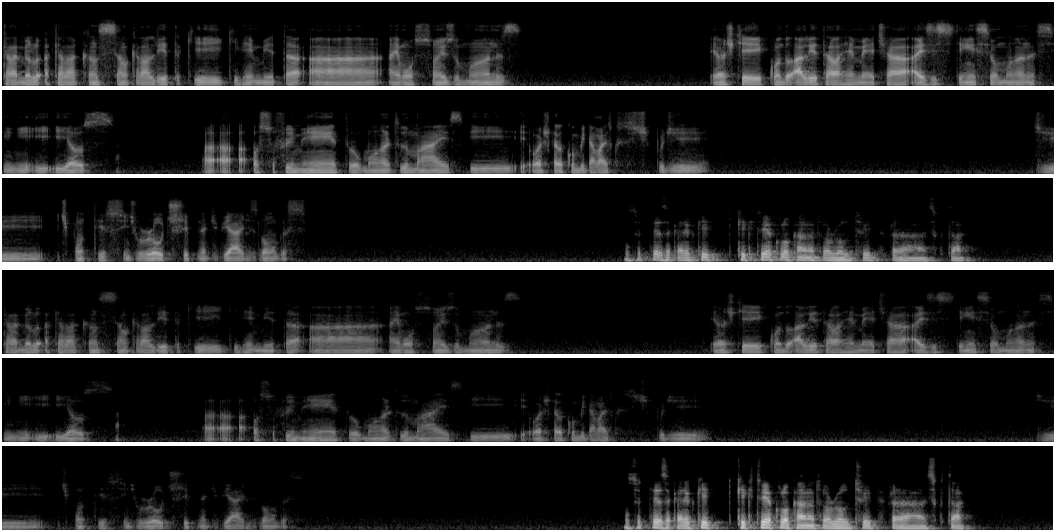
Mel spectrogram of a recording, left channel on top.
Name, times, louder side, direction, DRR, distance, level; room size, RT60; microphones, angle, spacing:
voice 1, 0.0-1.7 1.9-5.2 7.1-11.6 12.5-17.6 20.9-21.4 21.8-24.1, left 6 dB, 45° left, 0.4 m, -32 dB
voice 2, 27.3-28.1 28.4-30.7, right 5 dB, 90° right, 0.5 m, -23 dB
10.0 x 4.0 x 7.4 m
head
